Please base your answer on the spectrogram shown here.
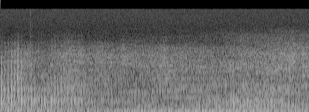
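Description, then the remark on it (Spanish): A helicopter passing outside a house drones steadily overhead, its low engine rumble and faint rhythmic rotor pulsing holding constant throughout, with no voices. “Hay un helicóptero pasando por fuera de casa.”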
